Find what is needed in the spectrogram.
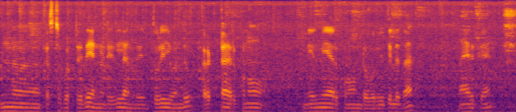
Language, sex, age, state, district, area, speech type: Tamil, male, 60+, Tamil Nadu, Tiruvarur, rural, spontaneous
